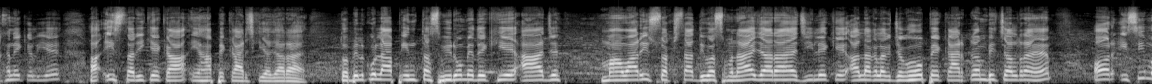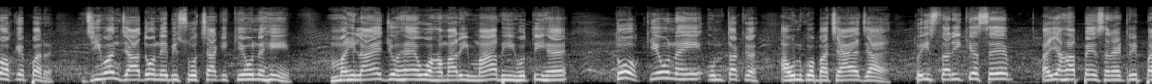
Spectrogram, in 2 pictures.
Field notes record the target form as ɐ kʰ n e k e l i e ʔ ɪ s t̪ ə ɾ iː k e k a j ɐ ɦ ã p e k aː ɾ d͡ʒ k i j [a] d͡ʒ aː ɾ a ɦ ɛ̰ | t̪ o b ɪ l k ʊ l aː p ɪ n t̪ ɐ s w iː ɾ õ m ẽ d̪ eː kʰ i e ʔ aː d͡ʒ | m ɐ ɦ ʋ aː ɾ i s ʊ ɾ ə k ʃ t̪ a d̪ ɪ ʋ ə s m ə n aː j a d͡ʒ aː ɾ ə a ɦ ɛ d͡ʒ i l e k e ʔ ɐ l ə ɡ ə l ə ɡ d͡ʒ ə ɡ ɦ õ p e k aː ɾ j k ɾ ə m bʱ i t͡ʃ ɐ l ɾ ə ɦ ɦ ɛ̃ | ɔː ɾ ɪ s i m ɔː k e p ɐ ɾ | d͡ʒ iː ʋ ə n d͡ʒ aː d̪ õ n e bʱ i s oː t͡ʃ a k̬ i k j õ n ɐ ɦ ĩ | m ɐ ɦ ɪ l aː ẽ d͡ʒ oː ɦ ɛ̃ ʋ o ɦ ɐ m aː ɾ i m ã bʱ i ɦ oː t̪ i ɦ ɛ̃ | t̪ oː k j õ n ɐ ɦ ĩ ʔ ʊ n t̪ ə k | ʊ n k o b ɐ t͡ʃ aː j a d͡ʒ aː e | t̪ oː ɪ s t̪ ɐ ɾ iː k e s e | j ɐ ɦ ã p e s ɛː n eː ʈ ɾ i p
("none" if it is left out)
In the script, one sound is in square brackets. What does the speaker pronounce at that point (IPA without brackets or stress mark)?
a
